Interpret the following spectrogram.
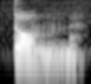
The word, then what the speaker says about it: dem: D, dem, uttalas dom.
